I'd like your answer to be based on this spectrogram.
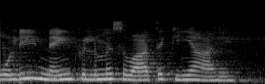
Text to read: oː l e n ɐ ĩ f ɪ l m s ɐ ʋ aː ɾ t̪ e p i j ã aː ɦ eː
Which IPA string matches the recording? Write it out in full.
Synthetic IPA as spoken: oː l i n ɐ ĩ f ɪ l m s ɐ ʋ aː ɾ t̪ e k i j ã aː ɦ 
